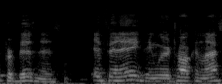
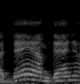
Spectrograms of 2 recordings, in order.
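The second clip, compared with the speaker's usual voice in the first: drawn-out, higher catchphrase; Damn Daniel video impression; 6 semitones higher, much slower than usual. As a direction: imitate a viral clip, stretching the words. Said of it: "seen the Damn Daniel videos".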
